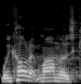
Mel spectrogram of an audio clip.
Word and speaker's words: Maamo: We called it Maamos Kitchen because Maamo is the Finnish word for mother, and phonetically it sounds like mom.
